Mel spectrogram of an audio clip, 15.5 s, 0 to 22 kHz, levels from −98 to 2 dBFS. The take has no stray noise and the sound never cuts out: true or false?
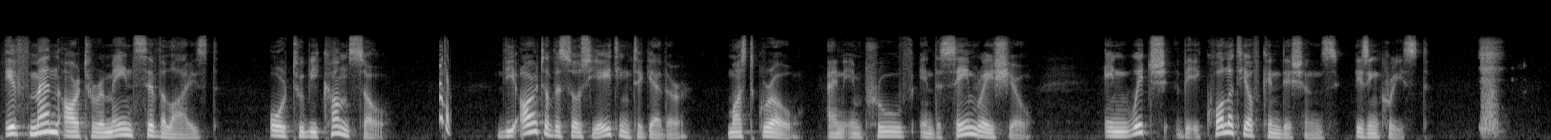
false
